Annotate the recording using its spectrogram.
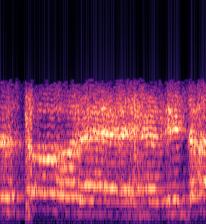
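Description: A male reciter chanting a Pashto noha, a Shia mourning lament, holding one long sung note that slowly sinks in pitch before breaking off near the end.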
